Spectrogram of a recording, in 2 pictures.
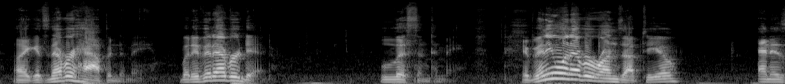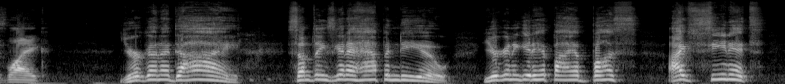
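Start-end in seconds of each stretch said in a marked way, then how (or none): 9.0-15.4 very high, shrill, frantic play-acted yelling. Warning listeners about strangers who run up to them, imitating someone yelling a warning. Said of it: "If they start yelling this shit at you".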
